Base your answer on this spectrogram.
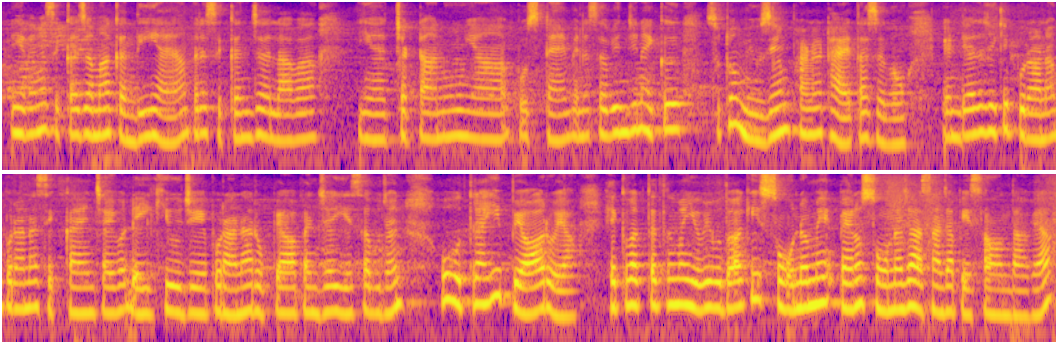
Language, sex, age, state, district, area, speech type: Sindhi, female, 18-30, Gujarat, Surat, urban, spontaneous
